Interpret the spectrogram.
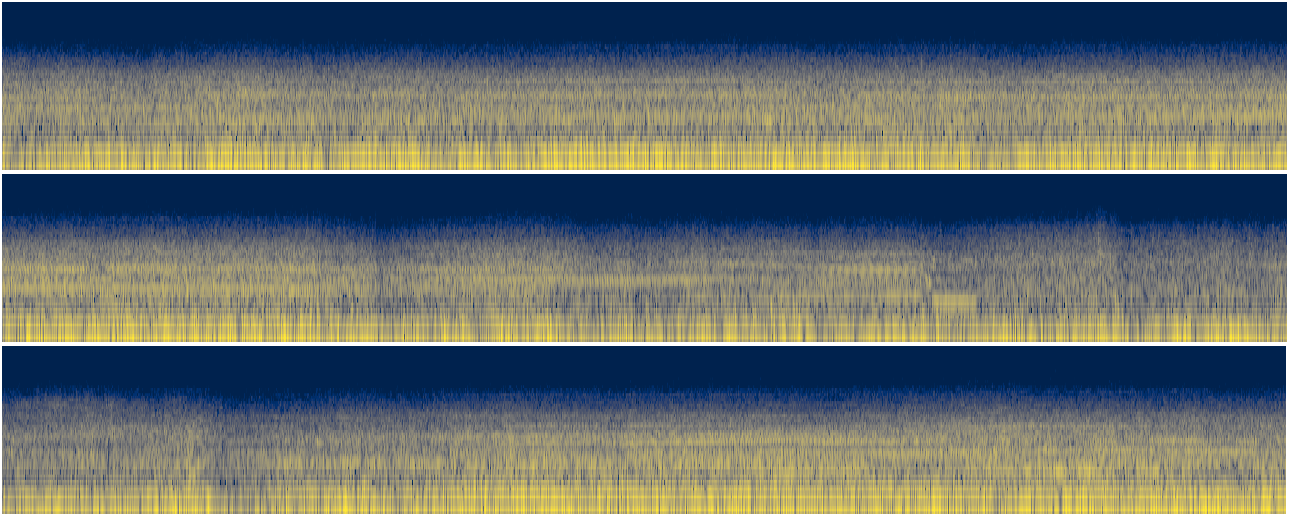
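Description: The Porsche Cayman S's flat-six engine heard from inside the cabin, running hard at high revs on track with a steady, slowly rising pitch. About halfway through the pitch drops sharply and breaks off briefly twice as the throttle is lifted, then climbs again and falls near the end, over a constant rumble of road and tyre noise.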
